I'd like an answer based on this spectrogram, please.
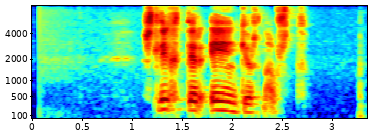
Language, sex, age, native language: Icelandic, female, 30-39, Icelandic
